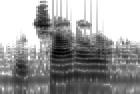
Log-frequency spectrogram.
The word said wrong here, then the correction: Lanciano: Lanciano? Do you know the pronunciation of that? Lanciano, thank you.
